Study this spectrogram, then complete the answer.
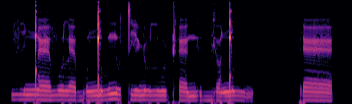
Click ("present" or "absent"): present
